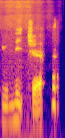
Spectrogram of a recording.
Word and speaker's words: Nietzsche: Nietzsche. not Nietzsche. Oh It's not like- God, let's not bring up Nietzsche's name does not rhyme with itchy knee.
